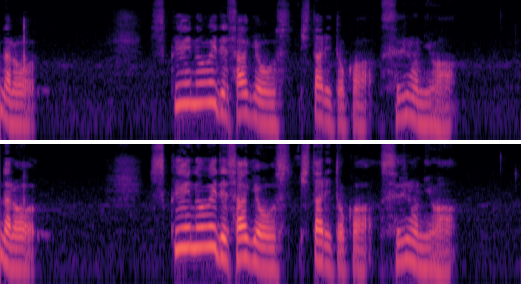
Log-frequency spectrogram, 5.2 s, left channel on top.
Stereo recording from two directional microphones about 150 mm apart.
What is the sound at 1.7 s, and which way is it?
Speech, 75° right (ahead or behind).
